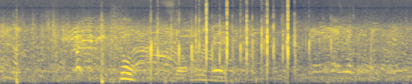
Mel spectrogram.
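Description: Players shouting and calling to each other across an outdoor football pitch, with a quick run of sharp clicks from about two to four and a half seconds in.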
